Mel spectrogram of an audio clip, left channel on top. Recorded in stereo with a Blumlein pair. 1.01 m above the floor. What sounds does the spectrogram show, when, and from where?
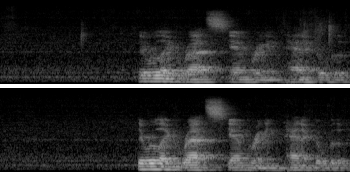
1.4 s a man speaking: 45° right, 0.9 m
